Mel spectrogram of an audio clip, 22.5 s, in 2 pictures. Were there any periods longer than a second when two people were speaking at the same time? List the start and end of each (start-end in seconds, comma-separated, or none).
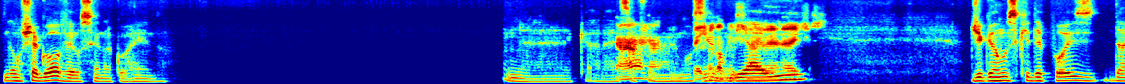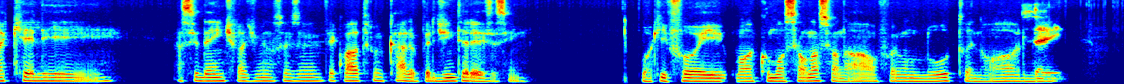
6.2-8.1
